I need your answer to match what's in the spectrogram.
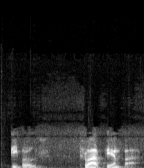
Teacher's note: He does not have the rolled Rs.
